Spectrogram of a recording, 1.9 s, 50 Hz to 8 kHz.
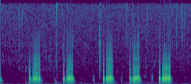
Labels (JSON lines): {"label": "biophony, knock croak", "recorder": "SoundTrap 300"}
